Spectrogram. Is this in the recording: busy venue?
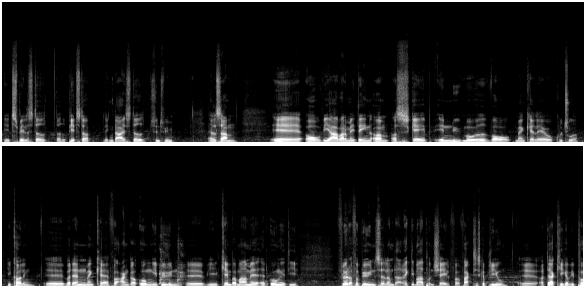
yes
